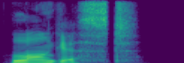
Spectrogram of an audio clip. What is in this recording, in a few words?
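"longest", US English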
